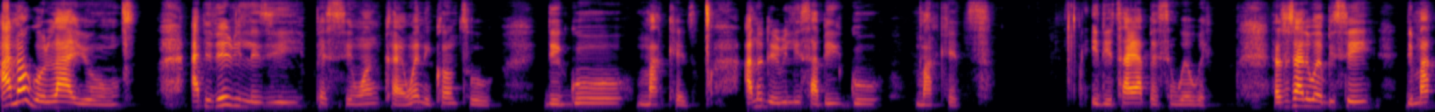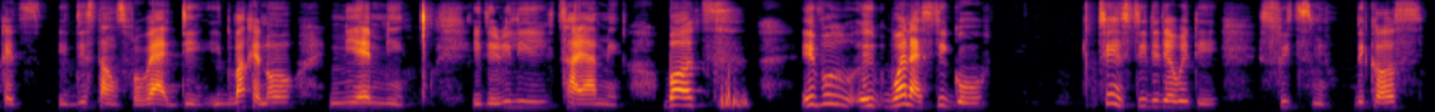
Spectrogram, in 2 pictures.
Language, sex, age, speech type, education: Nigerian Pidgin, male, 15-29, spontaneous, tertiary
